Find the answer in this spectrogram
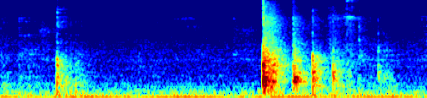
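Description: A quick cluster of sharp plastic clicks and knocks a little over a second in, from small hard-plastic fishing bobbers being handled, with one fainter click near the start. A steady low hum runs underneath.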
